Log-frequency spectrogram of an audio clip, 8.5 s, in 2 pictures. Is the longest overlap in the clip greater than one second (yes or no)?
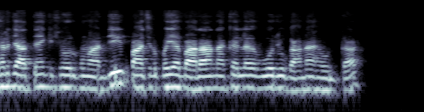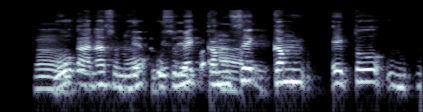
yes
